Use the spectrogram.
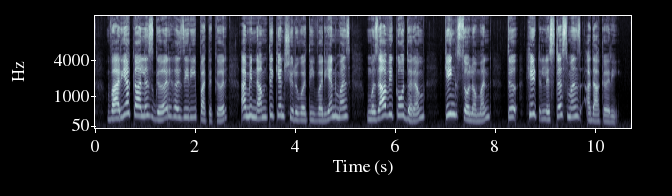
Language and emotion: Kashmiri, neutral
